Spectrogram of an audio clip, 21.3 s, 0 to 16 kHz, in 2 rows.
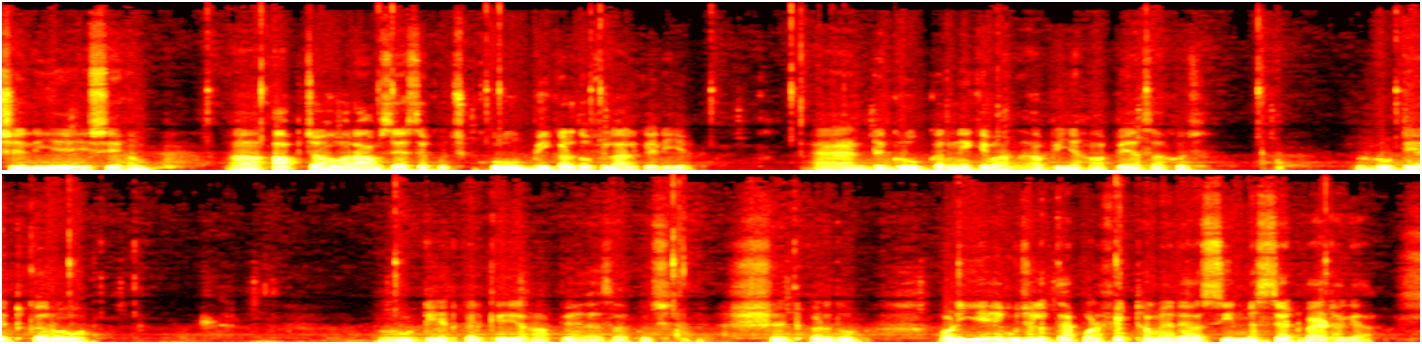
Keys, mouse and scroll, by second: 0.0 scroll down 1, 1.6 click, 6.1-7.2 typing, 7.1 middle click, 7.6-8.6 scroll down 1, 8.6 click, 9.5 w, 10.5 click, 11.4 middle click, 12.3 scroll up 1, 13.6 click, 15.7 z, 16.3 middle click, 17.8 click, 19.1 z, 20.6 click.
